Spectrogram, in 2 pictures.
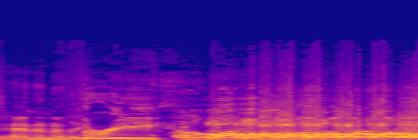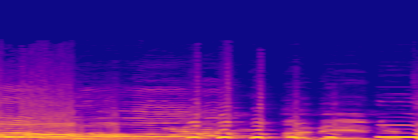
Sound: laughter

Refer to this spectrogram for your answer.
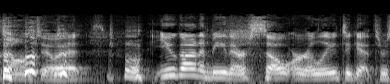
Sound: laughs

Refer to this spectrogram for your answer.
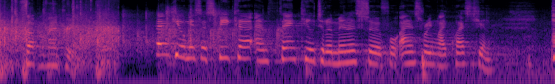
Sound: applause

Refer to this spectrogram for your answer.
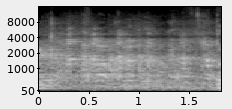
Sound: audience laughing

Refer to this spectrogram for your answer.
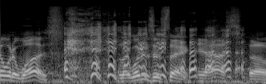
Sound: laughs

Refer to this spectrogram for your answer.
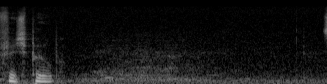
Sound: laughter

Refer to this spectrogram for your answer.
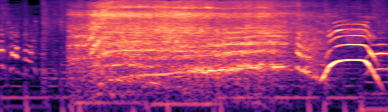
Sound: laughs; cars buzzing

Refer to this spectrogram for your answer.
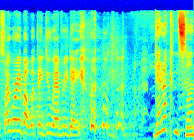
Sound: laughter

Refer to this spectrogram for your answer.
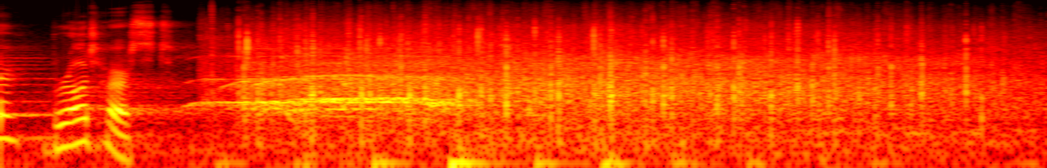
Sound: audience applauding

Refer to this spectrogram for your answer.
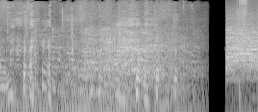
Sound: audience laughs

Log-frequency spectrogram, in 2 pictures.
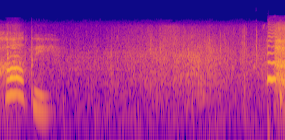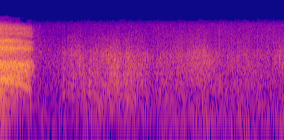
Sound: gasps

